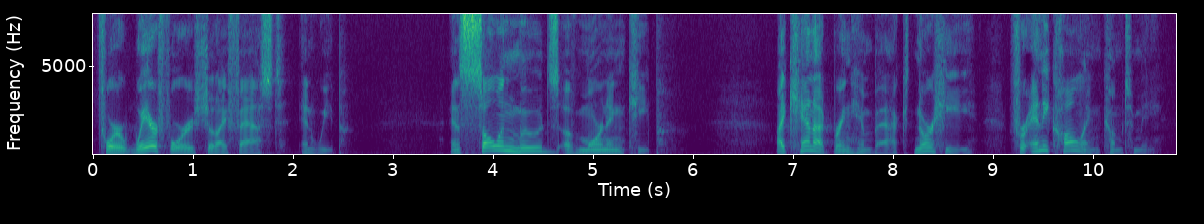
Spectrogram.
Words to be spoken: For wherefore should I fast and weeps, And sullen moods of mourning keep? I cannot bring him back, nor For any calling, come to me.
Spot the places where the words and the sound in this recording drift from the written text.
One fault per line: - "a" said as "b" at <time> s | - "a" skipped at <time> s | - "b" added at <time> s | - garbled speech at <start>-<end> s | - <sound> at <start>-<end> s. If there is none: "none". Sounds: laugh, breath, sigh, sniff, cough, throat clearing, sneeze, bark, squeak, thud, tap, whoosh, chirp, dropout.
- "weeps" said as "weep" at 2.2 s
- "he" added at 8.4 s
